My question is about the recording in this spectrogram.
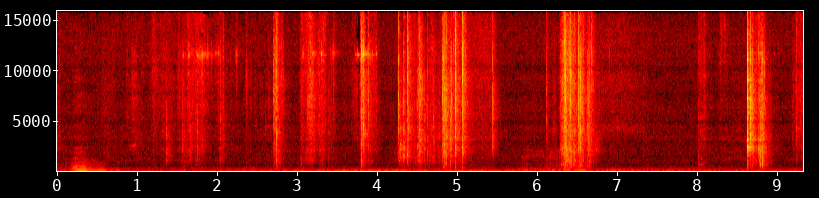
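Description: Plastic parts bags crinkling and rustling, with irregular small clicks and taps, as electronic components are handled in a cardboard box. A brief voice-like hum near the start, and a low steady hum underneath.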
